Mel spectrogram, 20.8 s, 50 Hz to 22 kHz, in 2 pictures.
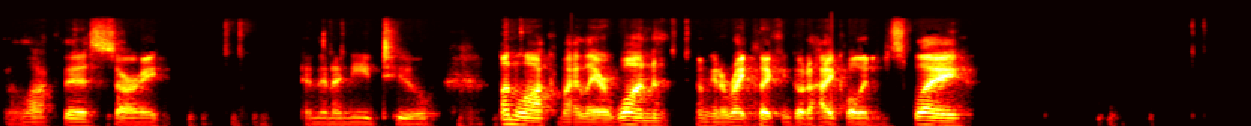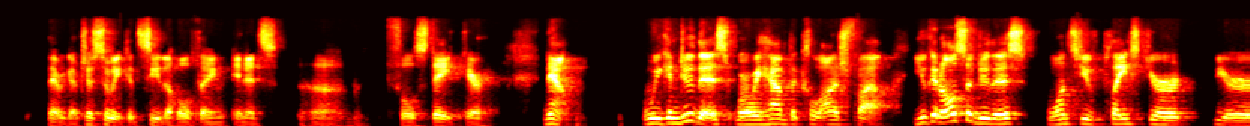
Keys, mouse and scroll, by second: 2.2 click, 3.1 click, 4.5 click, 6.0 right click, 10.2 click, 12.9 F15, 14.4 click.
